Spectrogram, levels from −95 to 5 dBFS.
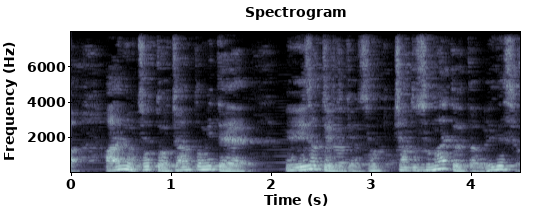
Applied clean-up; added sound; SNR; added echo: classical method WPE with log-MMSE.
